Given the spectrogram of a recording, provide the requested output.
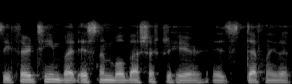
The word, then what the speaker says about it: Başakşehir: I know for a fact the last group I definitely mispronounced the third team, but Istanbul Başakşehir is definitely the correct All right, ladies pronunciation.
